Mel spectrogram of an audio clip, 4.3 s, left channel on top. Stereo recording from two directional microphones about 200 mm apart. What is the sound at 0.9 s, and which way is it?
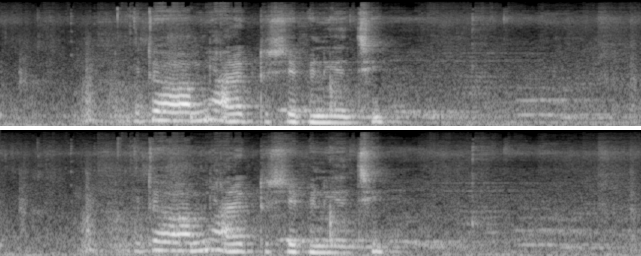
A woman's voice, 20° left (ahead or behind).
